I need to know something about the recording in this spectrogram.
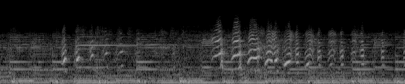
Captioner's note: Bunny laughing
